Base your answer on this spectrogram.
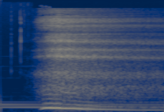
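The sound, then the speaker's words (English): A deep inhale near the end of a meditation practice, a long, airy intake of breath that begins after a short pause, swells quickly and then slowly tapers over a low, steady drone. “Slowly we get back to this environment. Deep inhale.”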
